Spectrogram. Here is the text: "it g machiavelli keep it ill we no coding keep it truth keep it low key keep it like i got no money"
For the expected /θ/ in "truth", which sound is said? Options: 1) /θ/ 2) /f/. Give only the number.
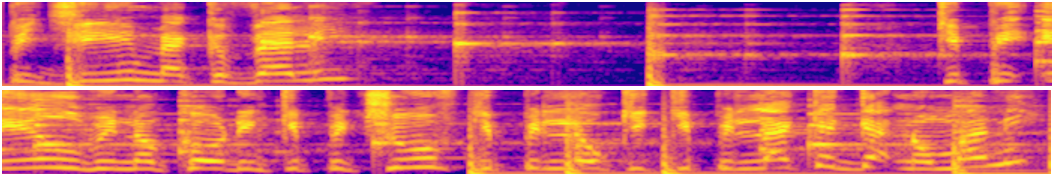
2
